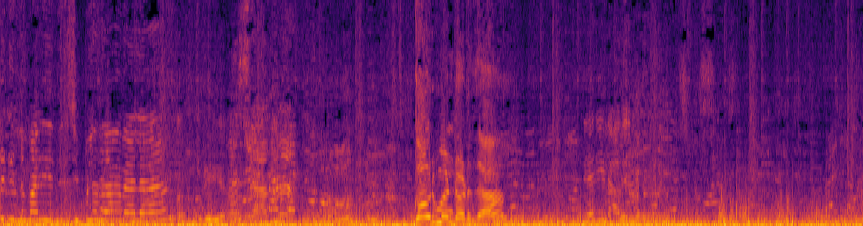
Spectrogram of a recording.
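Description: People's voices over the steady low rumble of a boat's engine.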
